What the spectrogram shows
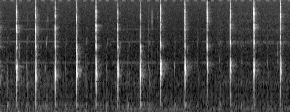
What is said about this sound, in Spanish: Ahora vamos a pegar la lengua a nuestro paladar y hacer este sonido.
